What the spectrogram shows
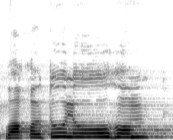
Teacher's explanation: قلقلہ کر کے پڑھنا ہوتا ہے، ہلا کے، تھر تھراہٹ سے، وائبریشن سے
